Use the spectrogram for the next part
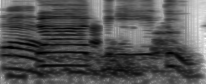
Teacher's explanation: Huruf dal ni sebutan dia oleh sebab mahraj dia pada hujung lidah dengan gusi atas, dia bukan disebut macam orang Melayu sebut huruf dal.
